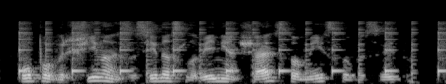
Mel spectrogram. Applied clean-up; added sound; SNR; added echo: classical method spectral subtraction.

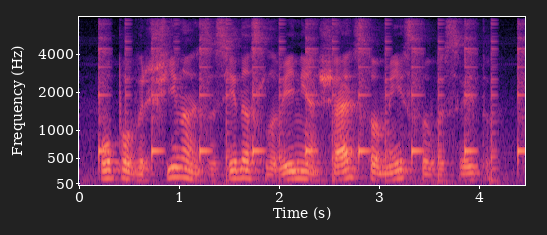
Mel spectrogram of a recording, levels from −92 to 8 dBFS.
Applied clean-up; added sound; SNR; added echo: none; Keyboard (musical); 6 dB; none.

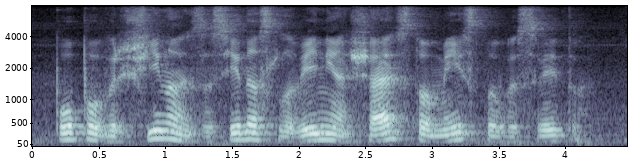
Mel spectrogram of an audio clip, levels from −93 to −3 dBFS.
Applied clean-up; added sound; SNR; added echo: none; none; none; none.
